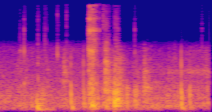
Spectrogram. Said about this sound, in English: All right, hang on. I got to adjust my chair again.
